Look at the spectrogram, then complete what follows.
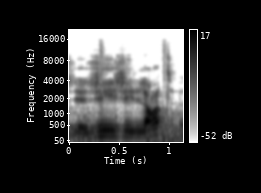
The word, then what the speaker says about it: Gglot: except the name because uh the name is gg lot so it's a little bit difficult for mathew to pronounce this correctly so we can correct it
